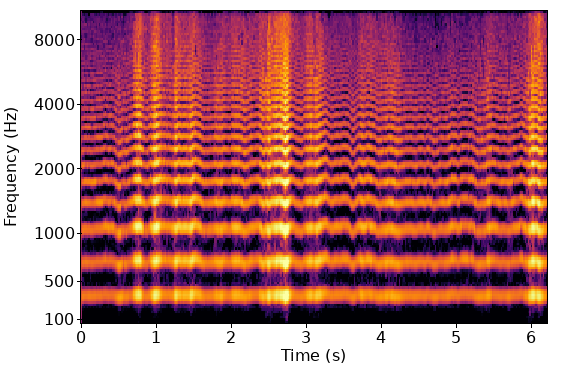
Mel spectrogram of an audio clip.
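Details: Quieter mosquito hum, an even, whiny tone with strong overtones. It swells slightly a few times as the insect moves about.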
